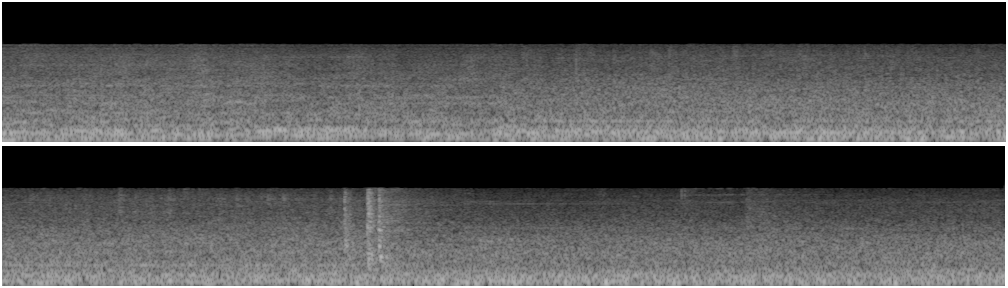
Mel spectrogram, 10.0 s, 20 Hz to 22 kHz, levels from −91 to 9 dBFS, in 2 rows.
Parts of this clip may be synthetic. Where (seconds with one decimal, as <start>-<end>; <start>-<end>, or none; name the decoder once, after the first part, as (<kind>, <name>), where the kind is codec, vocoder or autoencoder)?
0.0-2.5 (codec, SNAC)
